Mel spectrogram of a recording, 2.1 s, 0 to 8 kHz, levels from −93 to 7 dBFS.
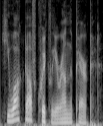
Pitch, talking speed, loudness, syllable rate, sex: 105 Hz, 205 wpm, -18 LUFS, 5.7 syllables/s, male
